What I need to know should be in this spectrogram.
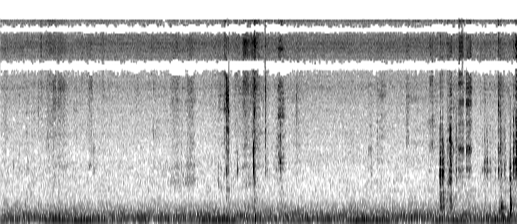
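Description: Metal parts click and clink under a hand.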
